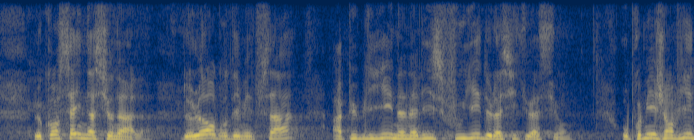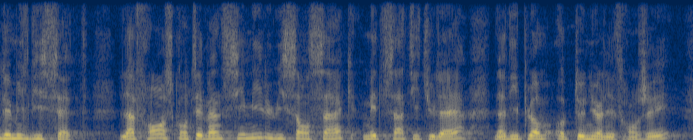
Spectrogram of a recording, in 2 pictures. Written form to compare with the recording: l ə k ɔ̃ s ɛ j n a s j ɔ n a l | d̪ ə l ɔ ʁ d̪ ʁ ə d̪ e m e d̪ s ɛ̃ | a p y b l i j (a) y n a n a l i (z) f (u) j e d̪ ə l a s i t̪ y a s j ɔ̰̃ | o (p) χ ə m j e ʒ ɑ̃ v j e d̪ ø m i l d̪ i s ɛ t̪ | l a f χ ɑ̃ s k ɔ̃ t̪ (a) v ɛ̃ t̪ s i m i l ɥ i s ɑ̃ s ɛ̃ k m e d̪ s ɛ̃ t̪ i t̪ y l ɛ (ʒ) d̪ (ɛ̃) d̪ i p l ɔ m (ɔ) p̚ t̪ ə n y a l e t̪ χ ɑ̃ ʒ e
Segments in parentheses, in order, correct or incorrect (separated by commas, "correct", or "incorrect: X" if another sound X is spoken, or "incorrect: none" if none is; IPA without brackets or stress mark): incorrect: e, correct, correct, correct, incorrect: ɛ, incorrect: ʁ, correct, correct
